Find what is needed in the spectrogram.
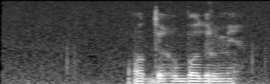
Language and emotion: Russian, neutral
